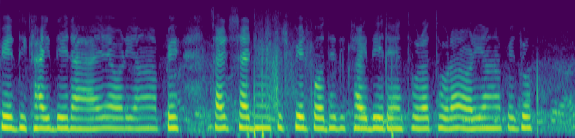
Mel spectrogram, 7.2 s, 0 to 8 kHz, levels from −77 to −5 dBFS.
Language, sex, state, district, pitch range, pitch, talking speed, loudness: Hindi, female, Bihar, Jahanabad, 225-235 Hz, 230 Hz, 190 wpm, -15 LUFS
